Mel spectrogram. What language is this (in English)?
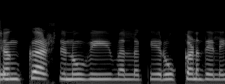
Punjabi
